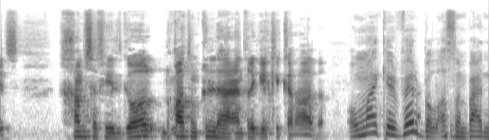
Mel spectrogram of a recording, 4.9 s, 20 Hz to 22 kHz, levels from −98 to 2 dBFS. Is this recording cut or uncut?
uncut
